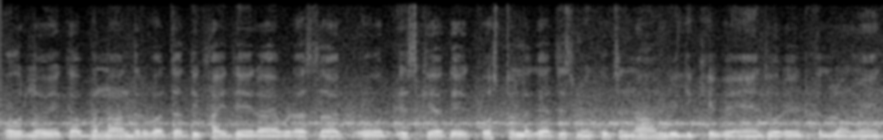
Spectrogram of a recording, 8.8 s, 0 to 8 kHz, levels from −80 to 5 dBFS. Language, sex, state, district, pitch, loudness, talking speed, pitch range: Hindi, male, Rajasthan, Bikaner, 130 Hz, -11 LUFS, 205 wpm, 125-135 Hz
